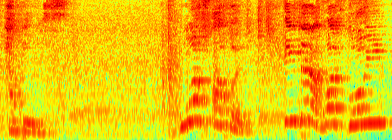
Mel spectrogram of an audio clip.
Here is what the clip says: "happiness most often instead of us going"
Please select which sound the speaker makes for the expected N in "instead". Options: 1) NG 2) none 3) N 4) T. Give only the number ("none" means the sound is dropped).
3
